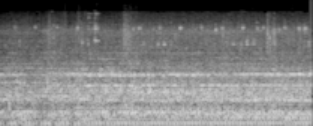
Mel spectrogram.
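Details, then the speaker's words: PT Cruiser on first startup with a brand-new battery, likely no coolant, cam gears possibly loose with a sheared pin affecting timing: idles with a steady high squeal from a squeaky belt and a slightly uneven beat; owner hears a bad misfire. "There she goes. And you can hear it's misfiring. It's misfiring pretty bad now."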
